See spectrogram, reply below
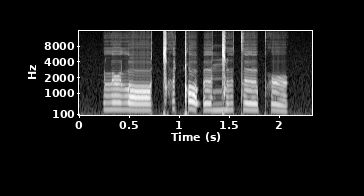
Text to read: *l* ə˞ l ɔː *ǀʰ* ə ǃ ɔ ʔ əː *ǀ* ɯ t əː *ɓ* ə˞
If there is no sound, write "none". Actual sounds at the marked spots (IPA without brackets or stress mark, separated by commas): l, ǀʰ, ŋ͡ǀ, pʰ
